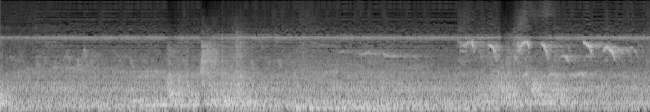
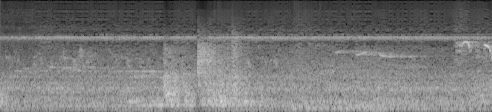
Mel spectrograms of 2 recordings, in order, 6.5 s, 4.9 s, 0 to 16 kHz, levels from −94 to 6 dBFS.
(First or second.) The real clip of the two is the second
